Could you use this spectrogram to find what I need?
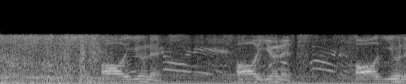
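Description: Explosions boom and crackle in a battle.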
